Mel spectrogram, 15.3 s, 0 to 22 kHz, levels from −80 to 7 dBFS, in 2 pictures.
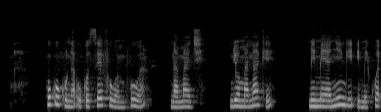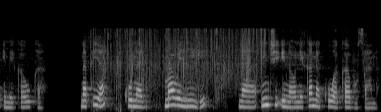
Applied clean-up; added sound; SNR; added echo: none; Crackle; 13 dB; none.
